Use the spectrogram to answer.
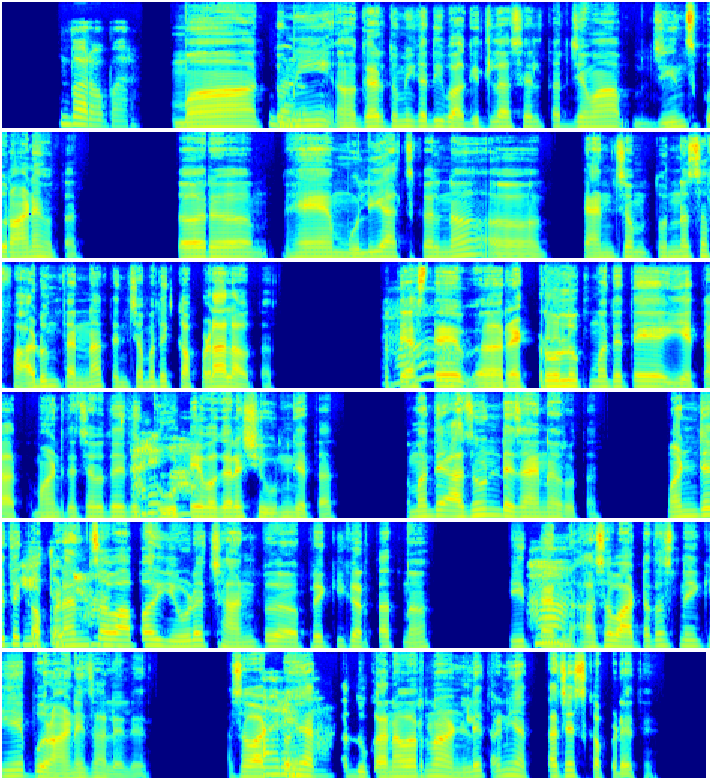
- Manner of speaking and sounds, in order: tapping
- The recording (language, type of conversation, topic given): Marathi, podcast, जुन्या कपड्यांना नवीन रूप देण्यासाठी तुम्ही काय करता?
